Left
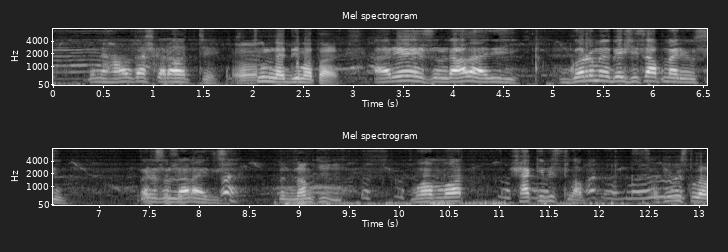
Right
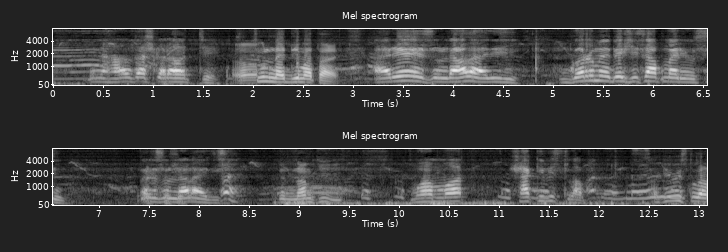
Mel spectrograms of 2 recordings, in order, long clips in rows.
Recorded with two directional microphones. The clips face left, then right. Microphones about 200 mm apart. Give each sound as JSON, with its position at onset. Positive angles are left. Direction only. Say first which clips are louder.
{"t": 0.4, "sound": "speech", "louder": "left 1 dB", "side_deg": 10}
{"t": 8.8, "sound": "speech", "louder": "right 1 dB", "side_deg": -5}
{"t": 10.2, "sound": "speech", "louder": "even", "side_deg": 5}
{"t": 12.1, "sound": "a sound", "louder": "right 4 dB", "side_deg": -15}
{"t": 12.6, "sound": "speech", "louder": "right 1 dB", "side_deg": -5}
